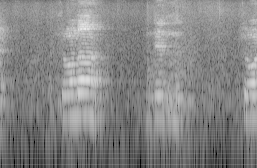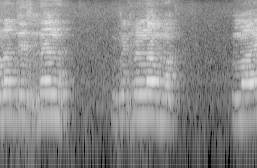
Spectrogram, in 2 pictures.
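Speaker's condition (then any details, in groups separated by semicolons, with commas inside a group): Cerebral palsy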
